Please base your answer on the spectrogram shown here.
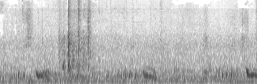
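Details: Racing pigeons kept with children give low, soft cooing notes at intervals, with handling noises and knocks between them.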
